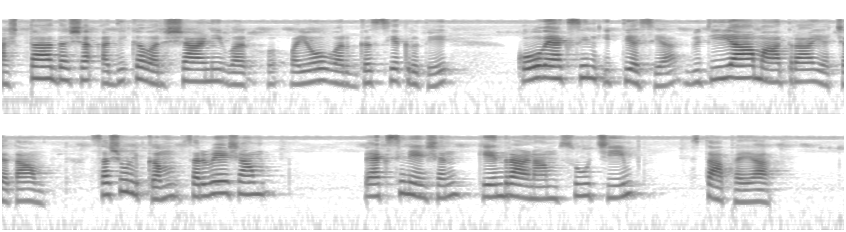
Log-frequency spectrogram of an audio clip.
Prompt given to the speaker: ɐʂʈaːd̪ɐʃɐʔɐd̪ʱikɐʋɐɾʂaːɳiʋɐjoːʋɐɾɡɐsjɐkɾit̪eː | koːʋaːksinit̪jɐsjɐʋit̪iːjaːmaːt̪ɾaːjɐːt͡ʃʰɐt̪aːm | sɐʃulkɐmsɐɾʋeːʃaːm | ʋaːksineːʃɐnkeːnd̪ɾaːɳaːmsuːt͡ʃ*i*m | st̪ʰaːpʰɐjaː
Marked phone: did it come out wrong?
yes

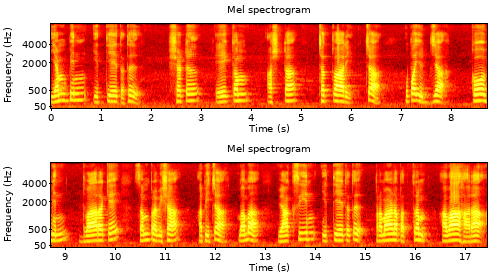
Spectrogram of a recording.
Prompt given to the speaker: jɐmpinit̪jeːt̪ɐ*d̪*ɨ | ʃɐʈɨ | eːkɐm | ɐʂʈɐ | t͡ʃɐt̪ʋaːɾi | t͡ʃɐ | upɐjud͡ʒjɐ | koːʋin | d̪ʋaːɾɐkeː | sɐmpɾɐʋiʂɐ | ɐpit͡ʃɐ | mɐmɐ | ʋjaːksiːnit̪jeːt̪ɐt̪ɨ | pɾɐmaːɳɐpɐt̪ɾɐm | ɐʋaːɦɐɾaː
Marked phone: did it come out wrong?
yes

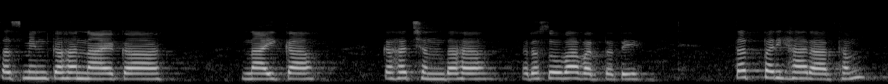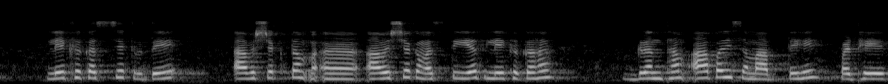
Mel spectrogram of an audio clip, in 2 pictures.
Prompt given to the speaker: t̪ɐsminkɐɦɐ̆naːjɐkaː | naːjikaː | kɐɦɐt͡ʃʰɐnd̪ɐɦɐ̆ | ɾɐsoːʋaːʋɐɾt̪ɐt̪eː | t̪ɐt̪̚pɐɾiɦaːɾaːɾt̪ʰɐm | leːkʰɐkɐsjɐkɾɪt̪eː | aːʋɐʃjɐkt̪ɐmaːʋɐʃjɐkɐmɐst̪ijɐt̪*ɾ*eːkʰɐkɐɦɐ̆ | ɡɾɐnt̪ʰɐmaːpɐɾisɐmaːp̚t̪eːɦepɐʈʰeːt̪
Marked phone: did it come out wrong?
yes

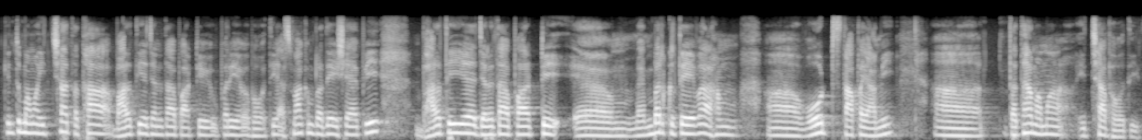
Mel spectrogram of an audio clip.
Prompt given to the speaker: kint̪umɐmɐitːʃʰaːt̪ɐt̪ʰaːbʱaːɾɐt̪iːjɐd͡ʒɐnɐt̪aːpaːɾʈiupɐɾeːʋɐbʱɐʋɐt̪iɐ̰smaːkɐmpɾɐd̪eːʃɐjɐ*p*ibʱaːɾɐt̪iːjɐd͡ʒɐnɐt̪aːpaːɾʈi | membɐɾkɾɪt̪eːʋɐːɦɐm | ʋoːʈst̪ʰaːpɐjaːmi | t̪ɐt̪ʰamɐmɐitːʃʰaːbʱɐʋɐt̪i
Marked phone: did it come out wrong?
no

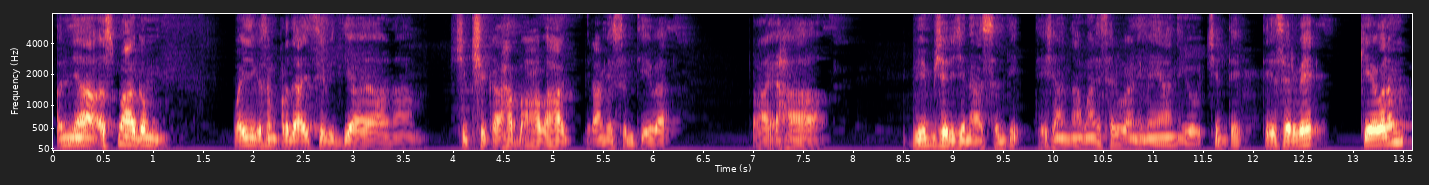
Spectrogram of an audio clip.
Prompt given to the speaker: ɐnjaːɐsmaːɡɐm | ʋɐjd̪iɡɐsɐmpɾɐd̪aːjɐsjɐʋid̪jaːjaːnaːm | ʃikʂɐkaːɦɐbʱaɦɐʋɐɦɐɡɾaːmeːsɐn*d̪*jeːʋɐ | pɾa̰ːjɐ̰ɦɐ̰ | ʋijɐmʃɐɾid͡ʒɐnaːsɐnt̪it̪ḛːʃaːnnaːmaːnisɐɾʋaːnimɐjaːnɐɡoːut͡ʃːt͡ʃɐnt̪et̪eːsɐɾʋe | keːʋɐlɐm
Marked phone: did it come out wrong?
yes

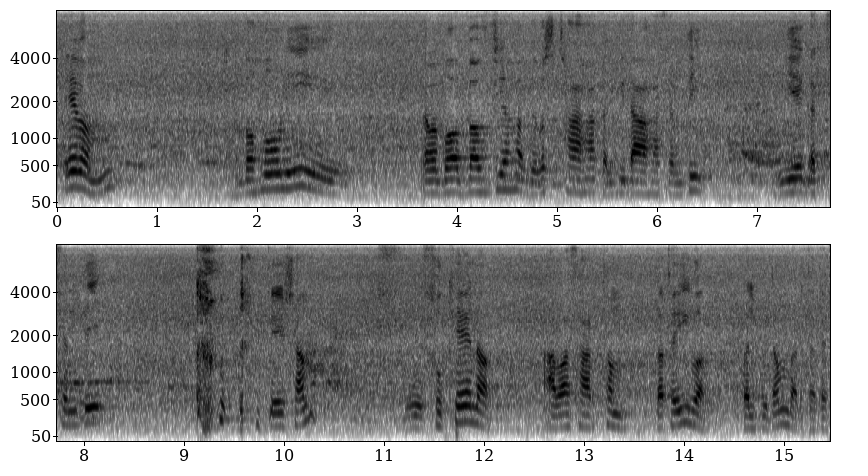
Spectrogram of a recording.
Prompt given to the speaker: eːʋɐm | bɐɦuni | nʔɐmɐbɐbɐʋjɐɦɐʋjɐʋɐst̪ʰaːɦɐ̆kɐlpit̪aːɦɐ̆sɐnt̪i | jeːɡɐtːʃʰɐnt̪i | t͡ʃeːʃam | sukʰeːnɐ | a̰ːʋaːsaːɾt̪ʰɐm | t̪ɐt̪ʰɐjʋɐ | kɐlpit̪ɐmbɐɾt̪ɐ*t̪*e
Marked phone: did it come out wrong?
no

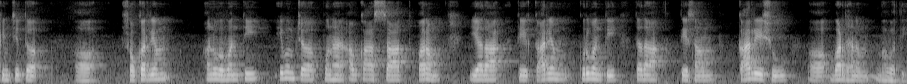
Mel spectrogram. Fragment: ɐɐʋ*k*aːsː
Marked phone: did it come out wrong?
no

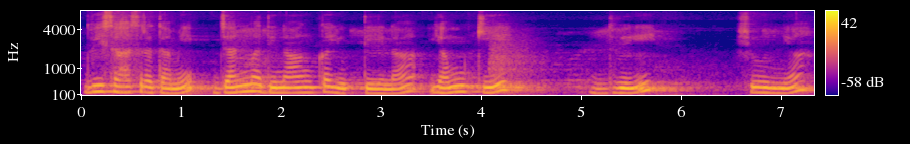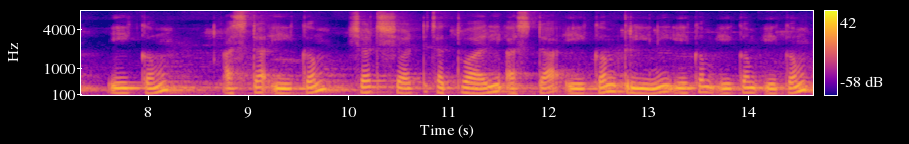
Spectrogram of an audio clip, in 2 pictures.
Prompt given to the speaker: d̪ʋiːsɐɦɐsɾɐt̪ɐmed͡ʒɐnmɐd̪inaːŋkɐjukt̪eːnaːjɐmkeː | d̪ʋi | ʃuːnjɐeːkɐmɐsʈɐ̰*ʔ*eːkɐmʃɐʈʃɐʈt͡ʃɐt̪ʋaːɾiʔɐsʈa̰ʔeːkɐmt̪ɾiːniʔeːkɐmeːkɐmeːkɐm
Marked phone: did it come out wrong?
no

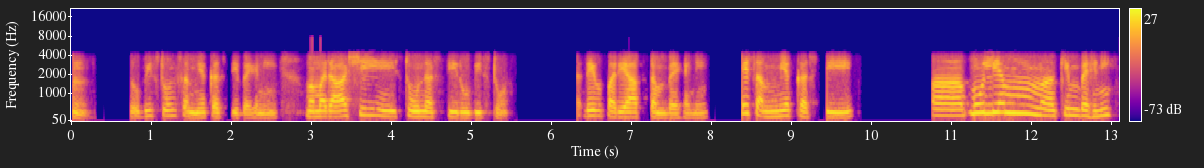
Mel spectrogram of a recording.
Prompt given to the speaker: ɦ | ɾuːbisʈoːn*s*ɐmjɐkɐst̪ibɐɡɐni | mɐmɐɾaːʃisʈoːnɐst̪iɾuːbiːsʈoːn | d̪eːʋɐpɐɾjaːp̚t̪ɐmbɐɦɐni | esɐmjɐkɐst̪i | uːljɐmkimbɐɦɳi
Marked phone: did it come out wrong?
no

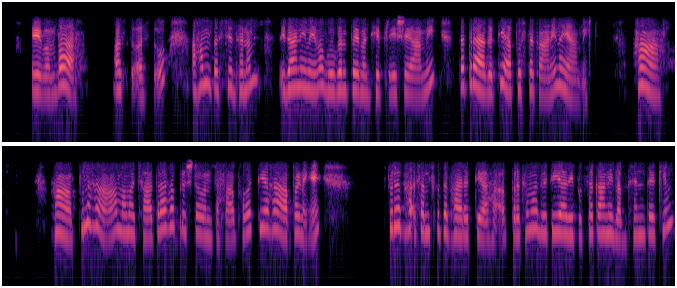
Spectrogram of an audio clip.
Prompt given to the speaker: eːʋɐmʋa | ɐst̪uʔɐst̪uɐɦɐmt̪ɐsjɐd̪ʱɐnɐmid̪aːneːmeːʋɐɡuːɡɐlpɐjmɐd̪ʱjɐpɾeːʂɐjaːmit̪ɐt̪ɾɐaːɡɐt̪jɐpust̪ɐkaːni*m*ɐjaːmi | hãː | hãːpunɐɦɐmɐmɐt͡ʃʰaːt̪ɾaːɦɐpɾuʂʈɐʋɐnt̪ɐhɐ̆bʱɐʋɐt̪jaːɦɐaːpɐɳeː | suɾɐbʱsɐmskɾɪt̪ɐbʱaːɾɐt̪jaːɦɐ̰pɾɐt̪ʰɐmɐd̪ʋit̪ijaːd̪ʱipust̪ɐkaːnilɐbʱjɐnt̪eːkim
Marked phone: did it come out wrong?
yes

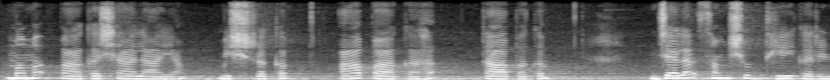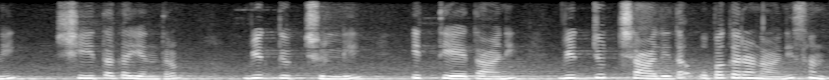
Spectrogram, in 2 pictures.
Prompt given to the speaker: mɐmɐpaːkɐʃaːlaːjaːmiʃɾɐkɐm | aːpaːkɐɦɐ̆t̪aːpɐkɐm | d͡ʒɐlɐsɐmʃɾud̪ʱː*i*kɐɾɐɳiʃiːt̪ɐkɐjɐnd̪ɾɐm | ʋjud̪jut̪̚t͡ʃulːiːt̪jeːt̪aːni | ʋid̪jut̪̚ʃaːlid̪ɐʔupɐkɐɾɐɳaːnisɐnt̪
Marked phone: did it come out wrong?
yes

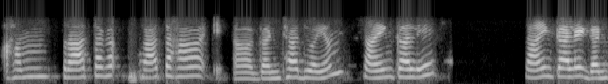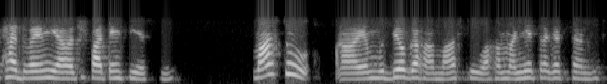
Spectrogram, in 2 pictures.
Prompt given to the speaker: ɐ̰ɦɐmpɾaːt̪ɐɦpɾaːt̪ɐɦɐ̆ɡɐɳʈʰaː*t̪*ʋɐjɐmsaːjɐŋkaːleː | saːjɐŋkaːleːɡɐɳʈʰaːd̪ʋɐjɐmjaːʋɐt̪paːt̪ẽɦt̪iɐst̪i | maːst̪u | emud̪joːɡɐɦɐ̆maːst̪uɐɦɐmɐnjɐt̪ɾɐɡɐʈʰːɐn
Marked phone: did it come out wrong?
yes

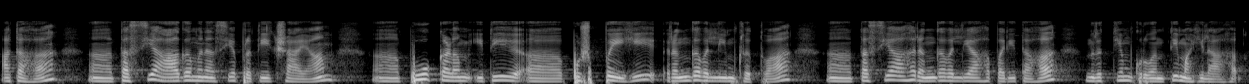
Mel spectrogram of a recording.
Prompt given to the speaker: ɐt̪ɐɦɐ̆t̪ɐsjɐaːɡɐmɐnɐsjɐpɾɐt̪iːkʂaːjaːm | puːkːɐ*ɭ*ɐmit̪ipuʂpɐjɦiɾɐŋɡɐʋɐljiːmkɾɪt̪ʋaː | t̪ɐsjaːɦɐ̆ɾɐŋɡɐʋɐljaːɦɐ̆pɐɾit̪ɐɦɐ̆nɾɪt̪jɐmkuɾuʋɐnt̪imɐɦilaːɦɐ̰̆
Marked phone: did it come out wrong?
no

